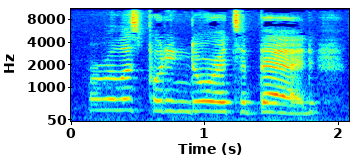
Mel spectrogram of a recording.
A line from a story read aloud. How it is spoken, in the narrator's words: sobbed Davy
